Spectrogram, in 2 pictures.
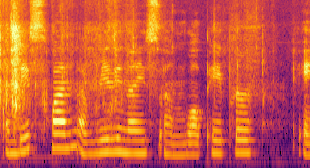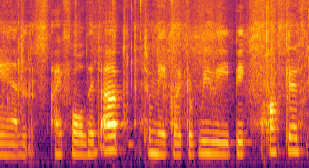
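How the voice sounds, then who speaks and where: Soft-spoken, a woman with a non-native accent talks at a fairly slow pace and medium pitch. Her pitch varies in an ordinary way over noticeable background noise. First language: not English. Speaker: crafting YouTuber. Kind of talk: casual craft tutorial. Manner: halting with frequent fillers.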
